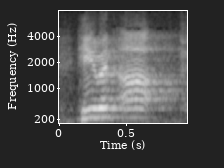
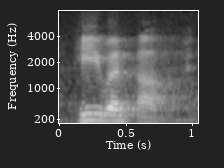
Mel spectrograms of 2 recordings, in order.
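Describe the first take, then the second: First: Went lifted with a brighter, stronger ring; triumphant proclamation, Went rising. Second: Said in the usual way. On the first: Shown as a demonstration. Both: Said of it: "in a triumphant way".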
